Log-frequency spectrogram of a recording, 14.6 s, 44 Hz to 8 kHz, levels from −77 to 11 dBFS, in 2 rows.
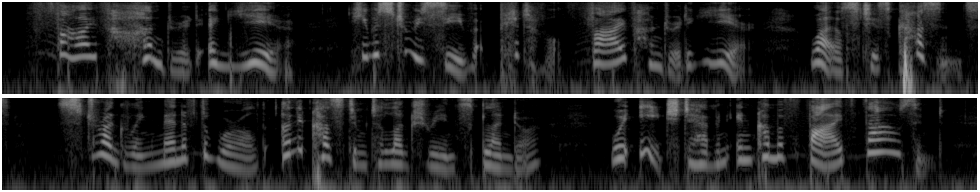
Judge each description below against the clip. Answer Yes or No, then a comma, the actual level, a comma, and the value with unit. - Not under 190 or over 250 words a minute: No, average, 150 wpm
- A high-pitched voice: Yes, high, 245 Hz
